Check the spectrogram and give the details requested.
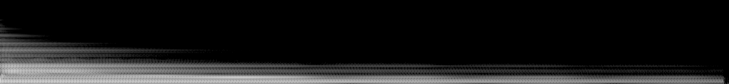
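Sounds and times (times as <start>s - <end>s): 
clavinet note C1 medium: 0.0s - 7.2s
piano: 0.0s - 7.2s.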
